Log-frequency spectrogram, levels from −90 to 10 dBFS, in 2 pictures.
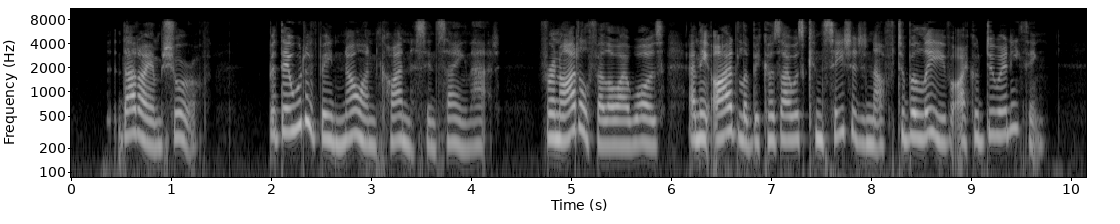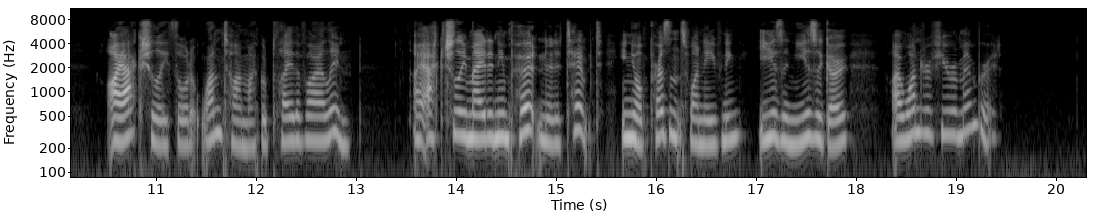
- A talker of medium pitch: No, very high, 255 Hz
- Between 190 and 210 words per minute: Yes, average, 200 wpm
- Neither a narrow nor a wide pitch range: Yes, average, 3.6 semitones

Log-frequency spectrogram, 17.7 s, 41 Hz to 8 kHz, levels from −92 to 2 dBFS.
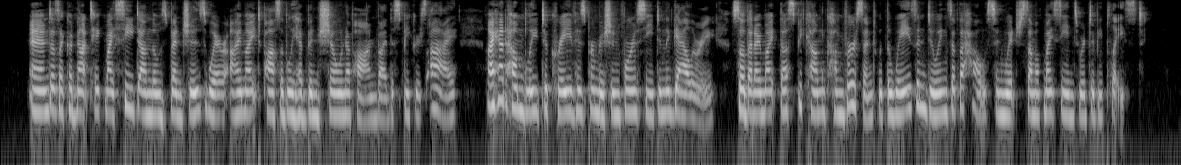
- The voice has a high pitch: Yes, high, 210 Hz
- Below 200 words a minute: No, fast, 205 wpm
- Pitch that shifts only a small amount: Yes, narrow, 1.8 semitones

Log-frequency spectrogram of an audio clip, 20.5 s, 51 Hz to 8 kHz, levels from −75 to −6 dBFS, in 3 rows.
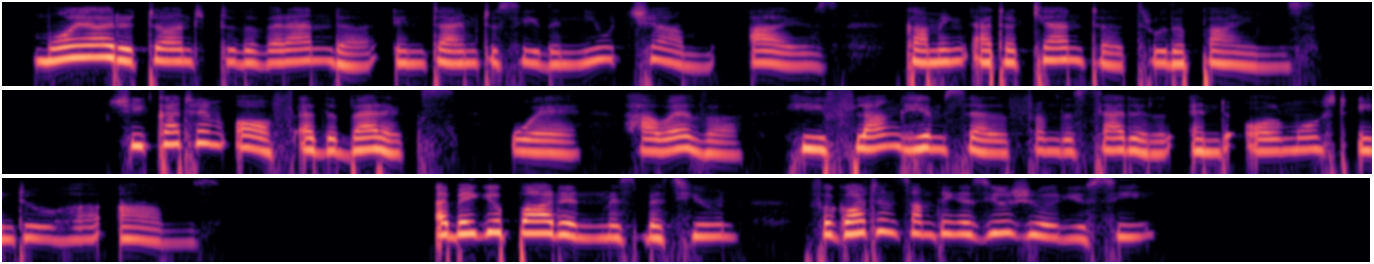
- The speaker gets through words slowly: No, average, 150 wpm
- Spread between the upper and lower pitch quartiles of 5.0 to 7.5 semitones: No, average, 3.6 semitones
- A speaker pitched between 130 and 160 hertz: No, high, 220 Hz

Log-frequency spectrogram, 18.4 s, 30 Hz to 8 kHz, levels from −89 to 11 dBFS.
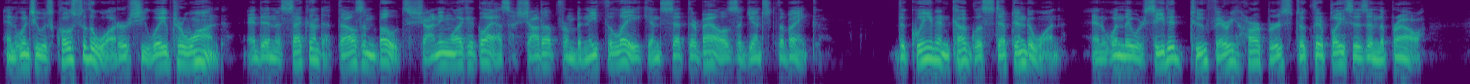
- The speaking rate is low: No, average, 180 wpm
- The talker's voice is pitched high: No, low, 115 Hz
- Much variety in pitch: Yes, wide, 6.6 semitones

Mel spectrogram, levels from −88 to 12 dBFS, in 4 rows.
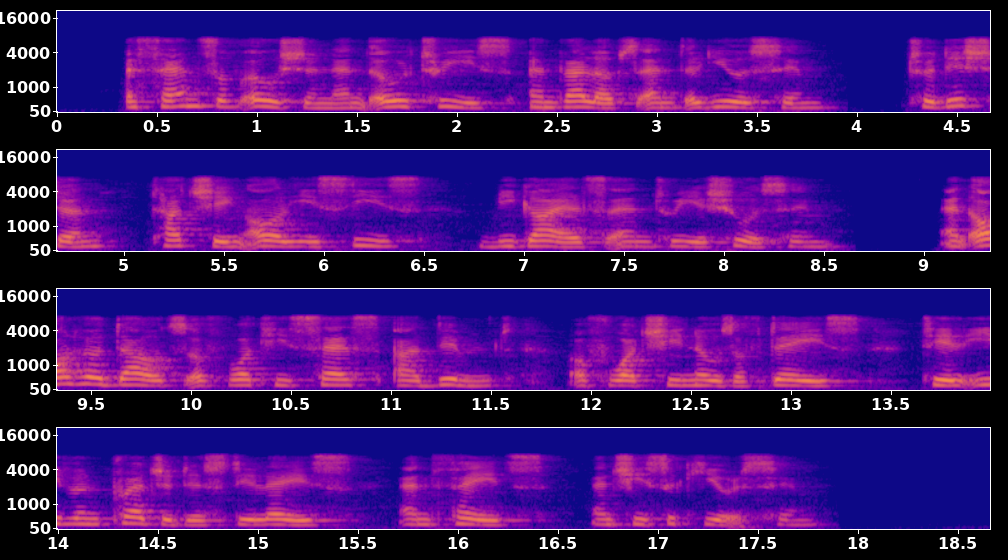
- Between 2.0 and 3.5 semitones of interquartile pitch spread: Yes, narrow, 2.5 semitones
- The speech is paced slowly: No, average, 150 wpm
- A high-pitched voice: Yes, high, 205 Hz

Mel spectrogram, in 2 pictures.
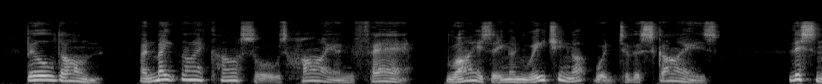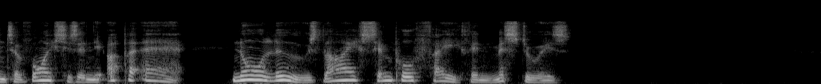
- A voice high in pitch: No, medium, 155 Hz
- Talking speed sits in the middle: No, slow, 110 wpm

